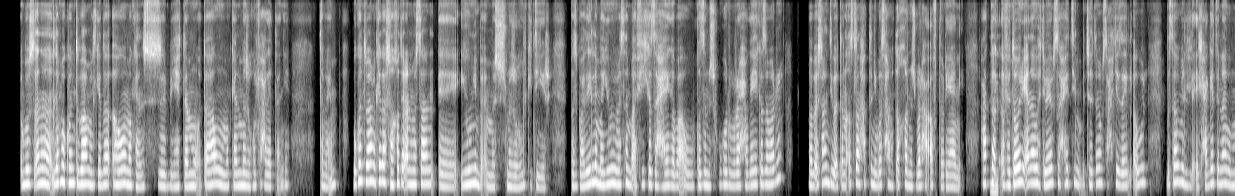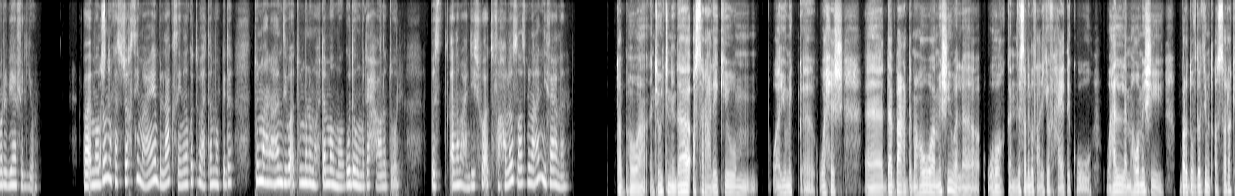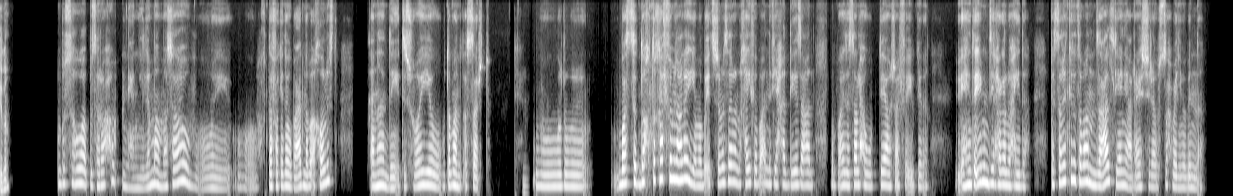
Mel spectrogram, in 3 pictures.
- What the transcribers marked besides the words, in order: unintelligible speech
- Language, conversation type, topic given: Arabic, advice, إزاي بتحس لما صحابك والشغل بيتوقعوا إنك تكون متاح دايمًا؟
